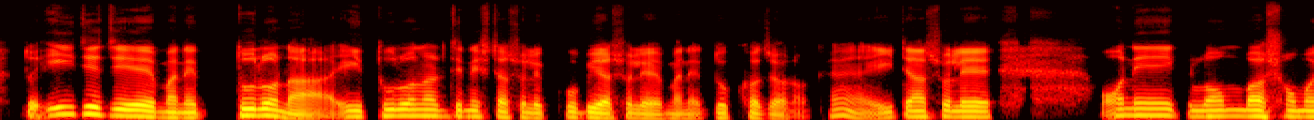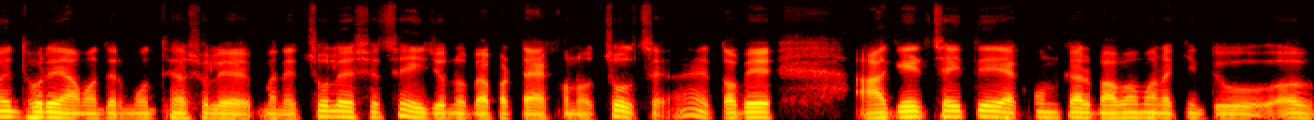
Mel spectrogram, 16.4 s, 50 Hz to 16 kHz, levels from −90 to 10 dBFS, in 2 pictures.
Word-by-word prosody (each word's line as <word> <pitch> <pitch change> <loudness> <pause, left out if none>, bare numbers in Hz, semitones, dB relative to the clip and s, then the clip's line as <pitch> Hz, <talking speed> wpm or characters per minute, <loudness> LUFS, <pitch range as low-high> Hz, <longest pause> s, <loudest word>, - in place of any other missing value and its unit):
তো - - -7 0.2
এইযে 185 +1 +1
যে, 150 - +4 0.7
তুলনা, 155 -9 +5 0.3
এই 130 - +2
তুলনার 145 0 +2
জিনিসটা 135 -1 -3
আসলে 110 -2 -2
খুবই 115 -2 0
আসলে 100 -2 -3 0.2
মানে 90 +1 -6
দুঃখজনক। 100 - -5
হ্যাঁ? 145 -6 -5
এইটা 120 +3 -3
আসলে 125 0 0 1.0
অনেক 155 0 +1 0.2
লম্বা 140 0 +3
সময় 130 -1 +2
ধরে 120 0 +6
আমাদের 100 0 -3
মধ্যে 100 +2 -6
আসলে 100 0 -2 0.3
মানে 90 -2 -3
চলে 130 -1 +2
এসেছে। 115 +4 -7
এইজন্য 105 -1 -2
ব্যাপারটা 95 +1 -1
এখনো 95 -1 -7 0.2
চলছে। 125 -5 +1 0.2
হ্যাঁ? 150 -6 -3
তবে 110 +2 +4 0.8
আগের 125 +3 +3
চাইতে 130 0 +1 0.2
এখনকার 110 0 -1
বাবা-মারা 105 0 +1
কিন্তু 95 -2 -7 0.4
ও - - 0
120 Hz, 135 wpm, -22 LUFS, 105-135 Hz, 1.0 s, ধরে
